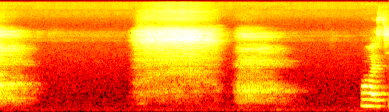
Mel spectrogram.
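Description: Ujjayi yoga breathing: two long, steady, breathy hissing exhales close to the microphone, separated by quiet, followed by a brief voiced sound at the end.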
